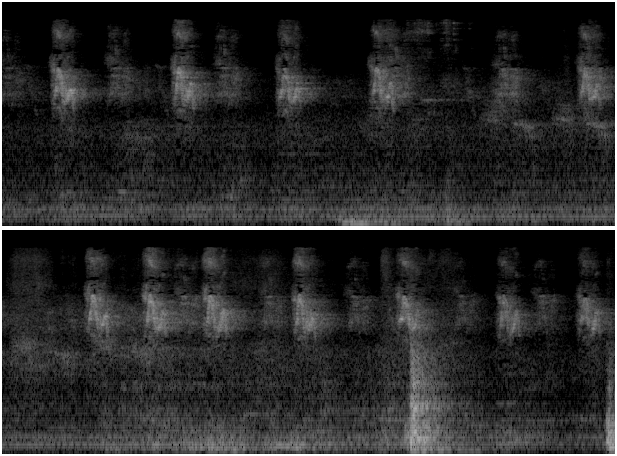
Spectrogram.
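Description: Male house sparrow chirping: a steady series of short, high cheeps, about one to two a second, over a faint low hum. About three-quarters of the way through, a brief louder rushing noise cuts across the chirps.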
